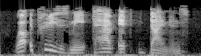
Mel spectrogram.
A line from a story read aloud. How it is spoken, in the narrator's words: replied Colonel Proctor in an insolent tone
